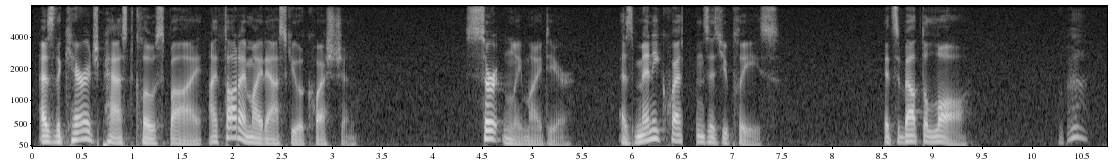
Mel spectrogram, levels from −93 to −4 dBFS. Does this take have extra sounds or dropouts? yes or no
yes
